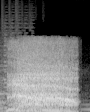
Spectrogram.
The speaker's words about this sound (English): Something growled. Kyle turned, saw the wolfman crouched at the end of the car. The monster's lips pulled back in a snarl, tongue sagging outside of its mouth.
